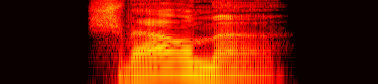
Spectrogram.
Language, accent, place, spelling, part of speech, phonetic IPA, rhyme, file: German, Germany, Berlin, Schwärme, noun, [ˈʃvɛʁmə], -ɛʁmə, De-Schwärme.ogg
- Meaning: nominative/accusative/genitive plural of Schwarm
